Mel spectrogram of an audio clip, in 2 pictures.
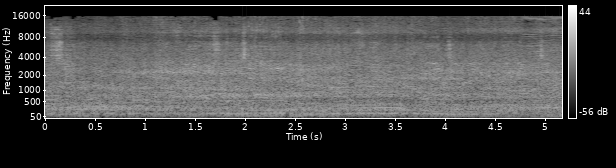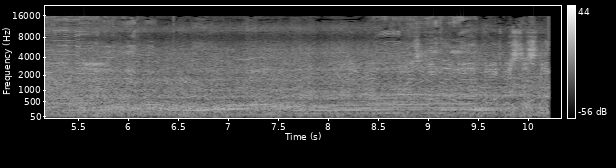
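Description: BriSCA F1 stock cars' V8 engines running as the cars lap the shale oval, a steady engine din with notes rising and falling as cars pass and rev, most clearly in the second half.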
